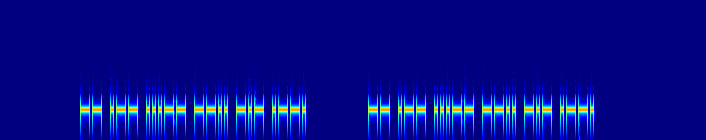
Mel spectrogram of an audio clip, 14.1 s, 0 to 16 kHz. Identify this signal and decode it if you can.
Morse code, heard as a keyed tone, about 21 wpm, 700 Hz. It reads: MW3ZKP MW3ZKP
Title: DXCC-100 Call Signs - 6 Characters - Repeated 2x - 20wpm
